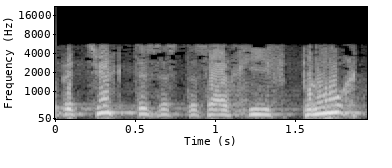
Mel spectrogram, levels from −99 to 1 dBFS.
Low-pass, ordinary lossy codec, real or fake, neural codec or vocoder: 5.4 kHz; none; real; none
